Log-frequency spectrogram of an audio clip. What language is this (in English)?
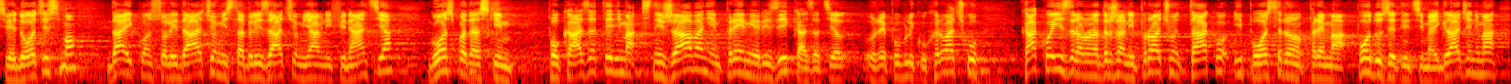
Croatian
